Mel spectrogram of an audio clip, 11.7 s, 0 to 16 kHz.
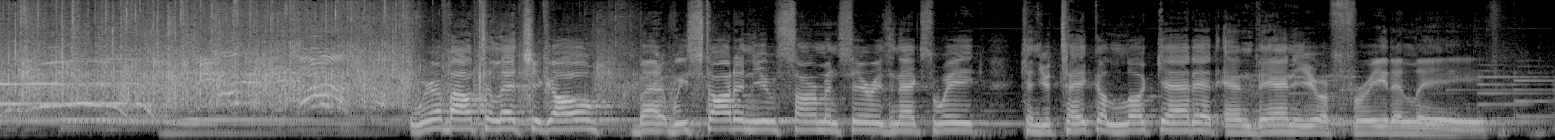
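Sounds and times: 
church audience applauding: 0.0s - 5.8s
sustained organ or keyboard chords: 0.0s - 11.6s
speech: 3.1s - 11.4s.

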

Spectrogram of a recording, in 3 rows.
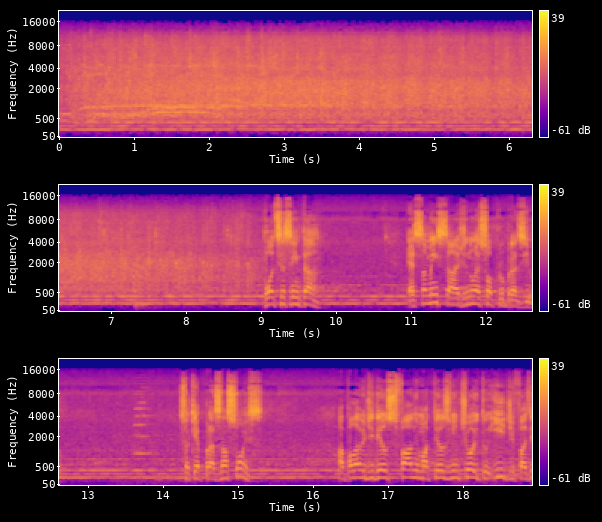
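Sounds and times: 
large standing crowd applauding: 0.0s - 9.0s
steady low musical drone: 0.0s - 18.9s
speech: 9.1s - 9.9s, 11.0s - 12.8s, 14.2s - 15.4s, 16.3s - 18.9s.

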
